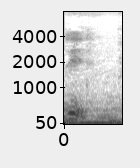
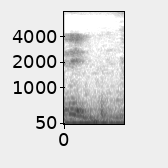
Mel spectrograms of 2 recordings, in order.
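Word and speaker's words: read: पढ़ना का इंग्लिश होता है रीड। आर इ ए डी रेड इसका सेकंड फॉर्म क्या होता है? रेड। Third form रेड। हालांकि स्पेलिंग सही होता है। ये सेम होता है लेकिन प्रोनाउंसिएशन अलग होता है।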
